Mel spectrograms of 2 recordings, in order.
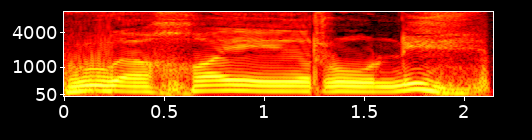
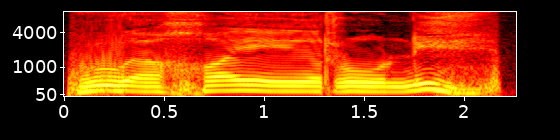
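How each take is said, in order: First: A linking 'nih' sound joins it to the next word. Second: The same.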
